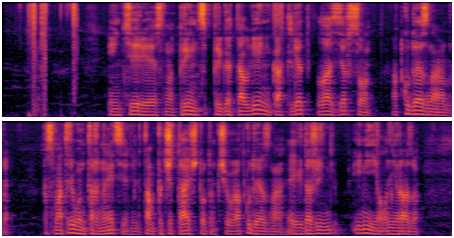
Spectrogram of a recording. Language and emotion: Russian, angry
